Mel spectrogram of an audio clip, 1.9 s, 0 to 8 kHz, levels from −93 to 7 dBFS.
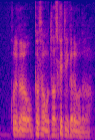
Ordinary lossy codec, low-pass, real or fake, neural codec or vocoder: none; none; fake; codec, 16 kHz, 4 kbps, FunCodec, trained on Chinese and English, 50 frames a second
